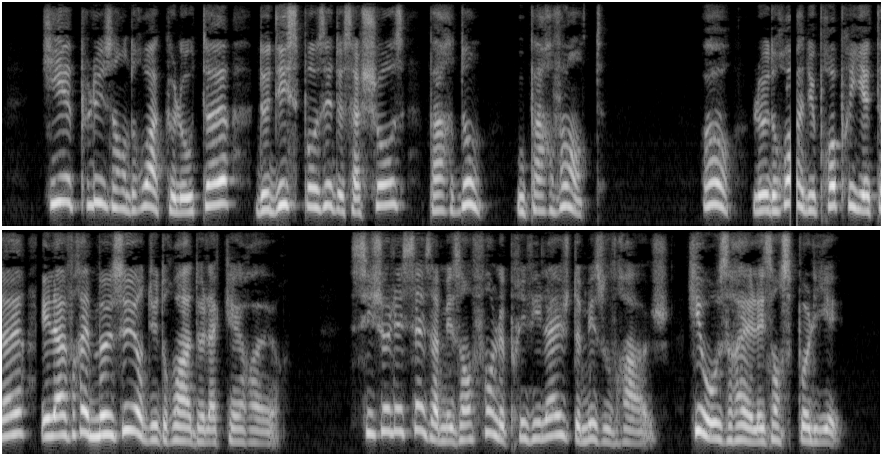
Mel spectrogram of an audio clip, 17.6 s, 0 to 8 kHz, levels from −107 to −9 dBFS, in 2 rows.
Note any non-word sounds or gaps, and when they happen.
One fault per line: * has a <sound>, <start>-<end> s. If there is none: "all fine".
* has a dropout, 7.9-8.0 s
